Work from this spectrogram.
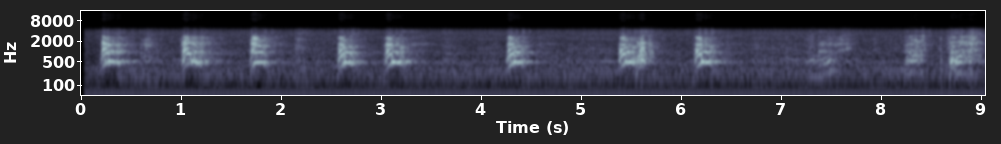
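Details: Two English Cocker Spaniels running riot in a snowy garden in December 2009; one gives a run of short, sharp, mid-pitched barks about half a second to a second apart, with softer yips and rustling between.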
